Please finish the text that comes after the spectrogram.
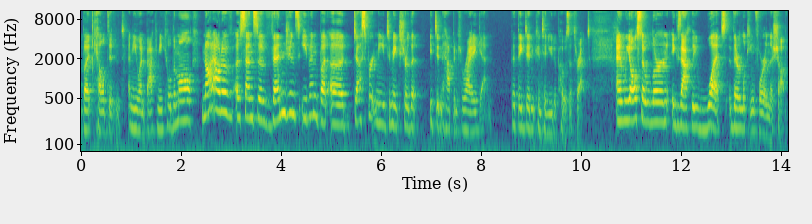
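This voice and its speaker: Echoey, lower-voiced woman recapping a story. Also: a bit bright. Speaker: host of a book readalong video, author. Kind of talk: casual chatty story recap to camera. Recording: roomy, echoey indoor sound.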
